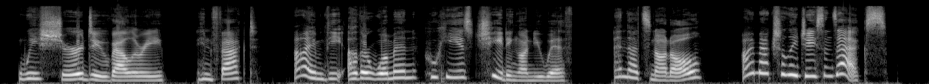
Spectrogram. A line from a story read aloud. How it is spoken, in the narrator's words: laughed and said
